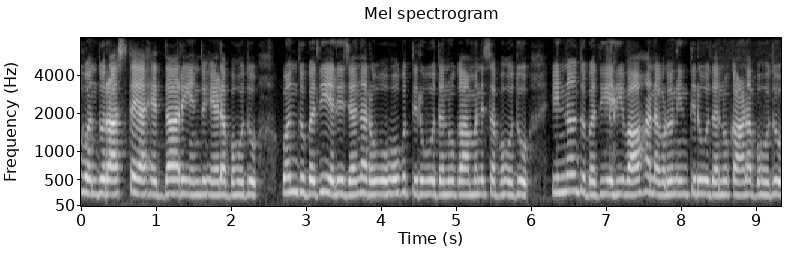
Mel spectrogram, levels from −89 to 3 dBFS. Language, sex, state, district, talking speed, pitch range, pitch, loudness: Kannada, female, Karnataka, Mysore, 95 wpm, 235-245 Hz, 240 Hz, -16 LUFS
